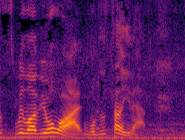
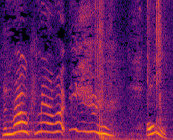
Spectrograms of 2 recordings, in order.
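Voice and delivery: high coaxing call; 14 semitones higher than usual. Real, not acted. Owner coaxing her dog over to see the cat, high sing-song. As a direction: sweet-talk the dog over.

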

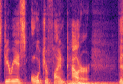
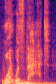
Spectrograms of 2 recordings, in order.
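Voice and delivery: horrified question, higher pitch, mildly acted; lightly dramatized horror, pitched up; 5 semitones higher, 4 dB louder, slower than usual. A narrator's reading. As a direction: narrator voicing a startled, horrified reaction. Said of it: "looks at Anders horrified and says".

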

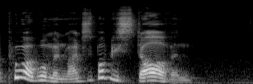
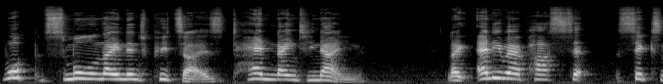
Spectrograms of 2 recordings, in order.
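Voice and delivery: incredulous; 7 semitones higher, slower than usual. Real, not acted. Outraged at the pizza price.

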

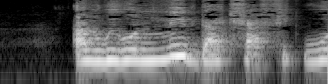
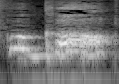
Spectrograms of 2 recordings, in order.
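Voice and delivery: high, helpless real laughter through the words; squealed out through laughter; laughing; 10 semitones higher than usual. Real, not acted. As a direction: crack up while exclaiming. Breaks into laughter mid-rant.

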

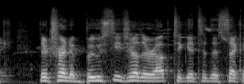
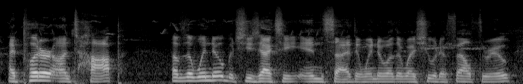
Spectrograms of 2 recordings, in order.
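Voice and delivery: normal talking voice

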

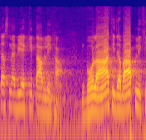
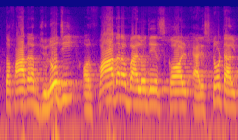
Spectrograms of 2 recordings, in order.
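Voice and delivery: slow dictation; 4 dB louder, much slower than usual. Shown as a demonstration. Teacher dictating exam answer.

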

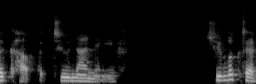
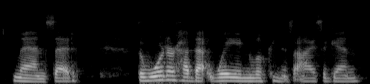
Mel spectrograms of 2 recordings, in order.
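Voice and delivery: ordinary delivery, nothing marked

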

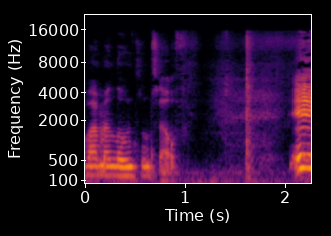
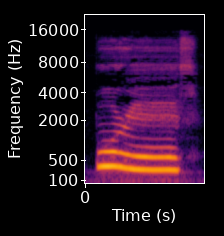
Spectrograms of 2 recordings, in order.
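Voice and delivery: calling the cat; 6 semitones higher, 6 dB louder than usual. Real, not acted. Calling her sick cat.

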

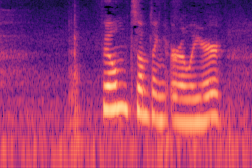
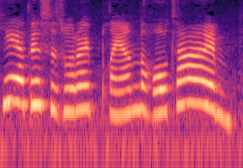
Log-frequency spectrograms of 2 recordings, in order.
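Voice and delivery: mock casual; 6 semitones higher than usual. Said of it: "and be like".

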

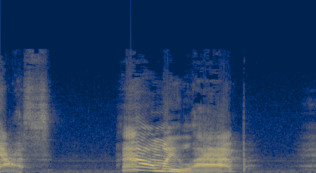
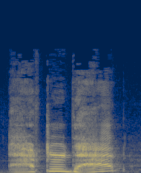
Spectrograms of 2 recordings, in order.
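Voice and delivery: ordinary delivery, nothing marked

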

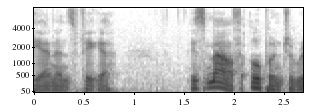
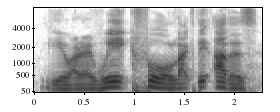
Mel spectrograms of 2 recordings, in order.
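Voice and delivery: loud, raised, gritted insult; gritted contempt; 4 semitones higher, 8 dB louder than usual. A narrator's reading. Tanub insulting Orn, gritted contempt. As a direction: force it out through gritted teeth. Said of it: "gritted Tanub".

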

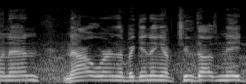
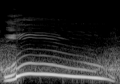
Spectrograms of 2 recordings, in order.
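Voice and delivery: high, loud celebratory woo; excited whoop; 12 semitones higher, 4 dB louder than usual. Real, not acted. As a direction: whoop with joy. New Year celebration cheer.

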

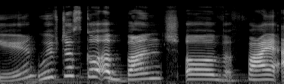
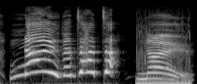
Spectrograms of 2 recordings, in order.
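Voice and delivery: very high, loud shriek of dismay; horrified high-pitched "no"; scared cry; 7 semitones higher, 7 dB louder, slower than usual. Real, not acted. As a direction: cry out in sudden fright. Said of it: "that scared me".

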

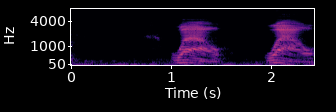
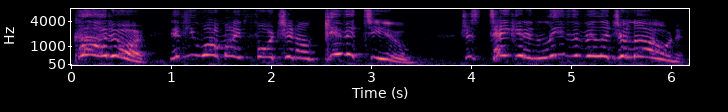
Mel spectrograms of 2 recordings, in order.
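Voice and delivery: put-on very high, pleading young woman; Kaya, desperate plea; 5 dB louder than usual. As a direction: offer everything to save the village. S1 voices Kaya.

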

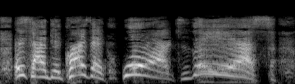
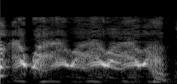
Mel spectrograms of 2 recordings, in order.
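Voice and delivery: pained yelps; 5 dB quieter, slower than usual. Real, not acted. Yelping in pain.

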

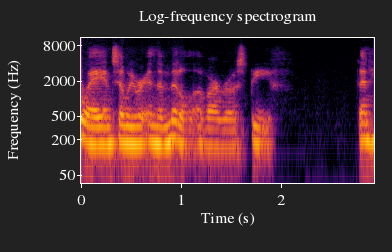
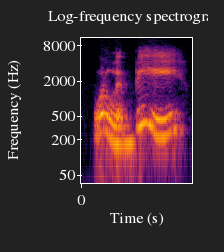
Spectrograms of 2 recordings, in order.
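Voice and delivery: higher, amused repeat of the question; amused echo; 7 semitones higher, 4 dB louder, slower than usual. A narrator's reading. Guest repeats the host's drink question, amused. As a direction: echo it with a touch of mock laughter.

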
